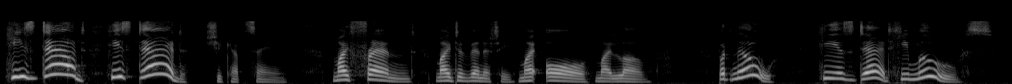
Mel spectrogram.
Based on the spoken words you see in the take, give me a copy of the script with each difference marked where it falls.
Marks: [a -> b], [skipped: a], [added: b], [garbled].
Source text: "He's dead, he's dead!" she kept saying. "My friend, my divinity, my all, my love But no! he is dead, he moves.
"He's dead, he's dead!" she kept saying. "My friend, my divinity, my all, my love But no! he is dead, he moves.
